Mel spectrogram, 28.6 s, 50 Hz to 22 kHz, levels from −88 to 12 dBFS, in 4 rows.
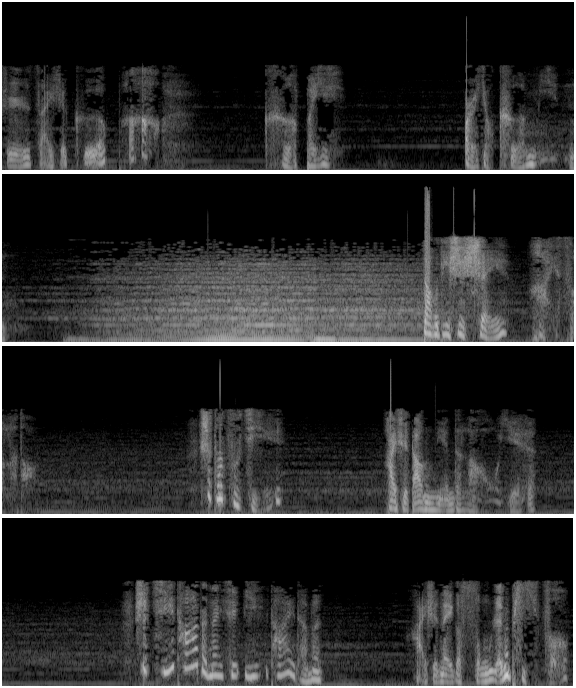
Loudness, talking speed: -27 LUFS, 100 characters per minute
